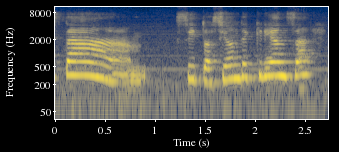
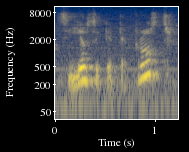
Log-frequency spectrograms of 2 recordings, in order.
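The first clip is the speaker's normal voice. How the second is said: put-on softer, soothing words to a child; calmly name the feeling for him; gentle validating; 2 semitones lower, 7 dB quieter than usual. Shown as a demonstration. Mother calmly validating her son's frustration, softer.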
